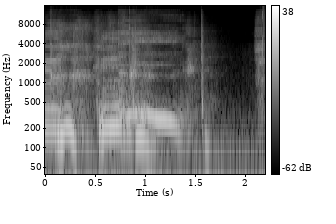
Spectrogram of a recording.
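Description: A man laughing in low, voiced chuckles that die away about a second and a half in, followed by a short click.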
